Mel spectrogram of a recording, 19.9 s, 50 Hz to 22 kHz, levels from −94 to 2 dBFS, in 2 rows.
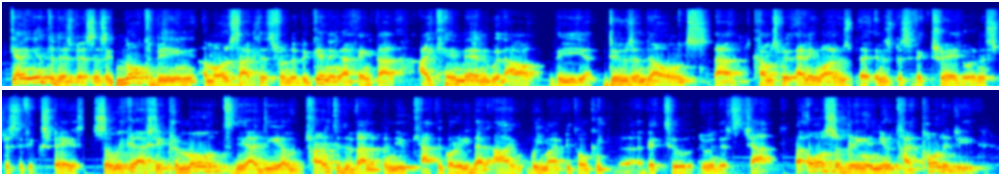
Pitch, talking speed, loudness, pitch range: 115 Hz, 205 wpm, -24 LUFS, 105-125 Hz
